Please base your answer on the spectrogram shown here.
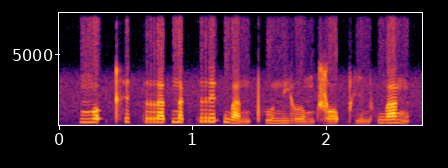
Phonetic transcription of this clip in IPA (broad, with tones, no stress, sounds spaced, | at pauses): ŋ ɔ˦˥ ʔ kʰ e˥˩ k̚ p r a˦˥ t̚ n a˥˩ k̚ p r e˥˩ ʔ w a˩˦ n pʰ u˨˩ n j ɤː˩˦ m t͡ɕ ɔː˨˩ p̚ k i˩˦ n k w a˥˩ ŋ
